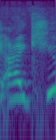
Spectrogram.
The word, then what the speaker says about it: IQ: it's supposed to be IQ but you don't pronounce the Q like a q in any of these other Fancy Pants names as they're doing all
